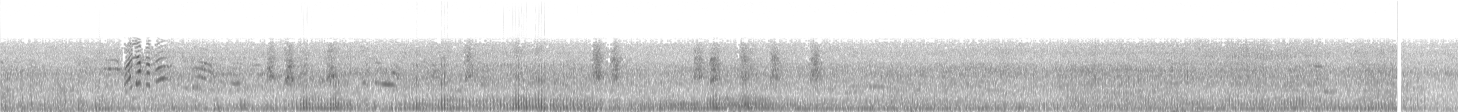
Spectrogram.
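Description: A tricycle taxi's engine putters nearby.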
